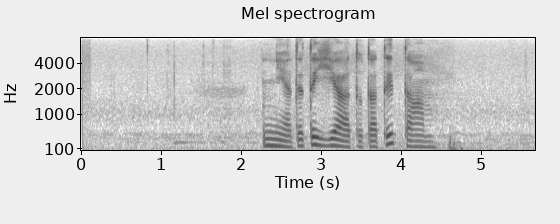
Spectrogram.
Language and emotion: Russian, neutral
